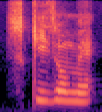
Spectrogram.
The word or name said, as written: Sukizome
